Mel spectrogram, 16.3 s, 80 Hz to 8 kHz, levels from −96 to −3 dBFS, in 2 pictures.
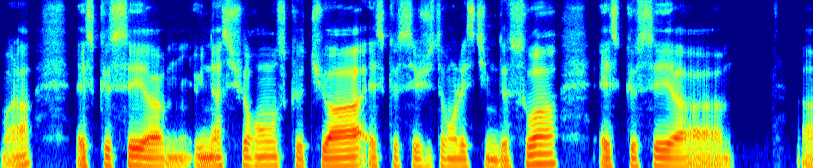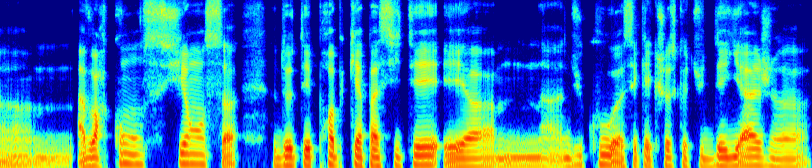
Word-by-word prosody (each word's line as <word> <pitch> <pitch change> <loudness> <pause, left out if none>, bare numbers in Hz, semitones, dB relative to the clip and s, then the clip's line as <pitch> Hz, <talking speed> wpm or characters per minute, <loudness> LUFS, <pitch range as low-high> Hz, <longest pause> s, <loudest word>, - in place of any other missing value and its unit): voilà. - - -3 0.4
Est-ce - - -1
que 115 - -2
c'est, 115 +2 +2
hem, 105 -1 +2
une 110 - +1
assurance 110 +1 -2
que - - -6
tu 100 +2 -2
as? 105 +2 +6
Est-ce 110 -4 -4
que 105 - -5
c'est 100 -1 -5
justement 100 0 -4
l'estime 95 -1 -3
de 95 - -1
soi? 130 +7 +3 0.4
Est-ce 100 -2 -1
que 100 - -3
c'est, 105 +2 0
hem 100 0 0 0.7
hem, - - -7
avoir 105 -2 +2
conscience 130 0 -2 0.5
de 110 +2 +3
tes 110 0 +3
propres 110 0 0
capacités 110 +2 +3 0.2
et - - +4
hem 105 +1 -1
heu, 100 -1 -7
du 115 +3 -5
coup, 125 0 +1
heu, - - +2
c'est - - -5
quelque - - -3
chose 105 -1 -2
que - - -5
tu 95 +1 -6
dégages, 110 +1 +3
heu 95 0 -2
105 Hz, 150 wpm, -24 LUFS, 100-110 Hz, 0.7 s, as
